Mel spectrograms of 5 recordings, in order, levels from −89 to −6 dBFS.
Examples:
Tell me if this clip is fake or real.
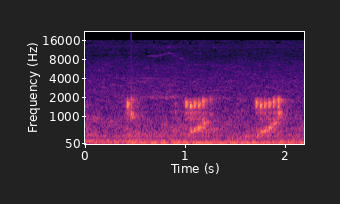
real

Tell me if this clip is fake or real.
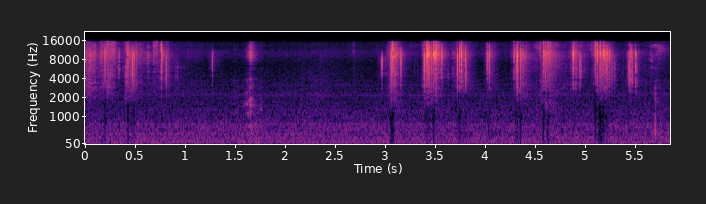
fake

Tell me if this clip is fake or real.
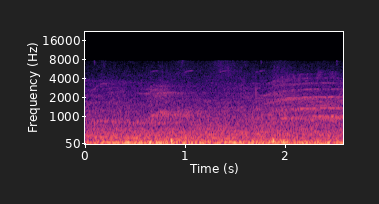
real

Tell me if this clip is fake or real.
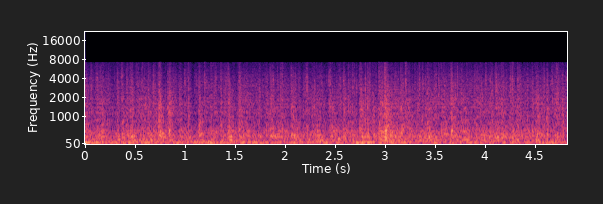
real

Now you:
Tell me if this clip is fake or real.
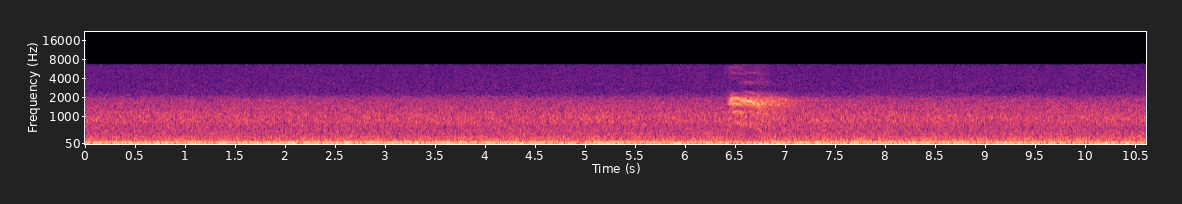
fake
